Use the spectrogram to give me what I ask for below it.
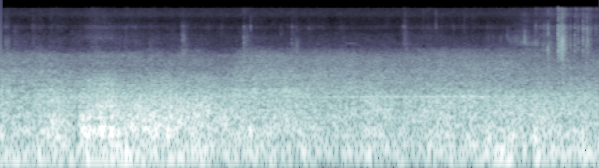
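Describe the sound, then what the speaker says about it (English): Low, continuous rumble of thunder during a severe February thunderstorm in southeastern Pennsylvania, a steady broad roar that swells slightly near the start and rolls on without a break. "When there's like a bunch of lightning and thunder."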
